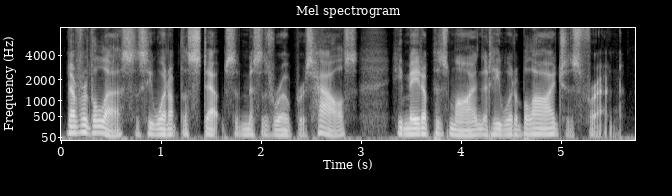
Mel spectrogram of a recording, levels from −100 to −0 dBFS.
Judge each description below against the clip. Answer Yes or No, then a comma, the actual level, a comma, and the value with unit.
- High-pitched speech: No, low, 100 Hz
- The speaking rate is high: Yes, fast, 230 wpm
